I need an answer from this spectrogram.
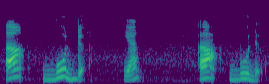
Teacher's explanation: dimatikan huruf dalnya menjadi baris sukun dan dipantulkan huruf dalnya. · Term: qalqalah kubra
